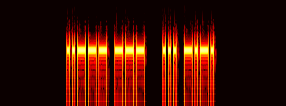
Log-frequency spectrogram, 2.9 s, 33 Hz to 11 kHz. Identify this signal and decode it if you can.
Morse code, heard as a keyed tone, about 44 wpm, 700 Hz. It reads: 2O SC
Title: Winter Field Day Exchanges Encore 45wpm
